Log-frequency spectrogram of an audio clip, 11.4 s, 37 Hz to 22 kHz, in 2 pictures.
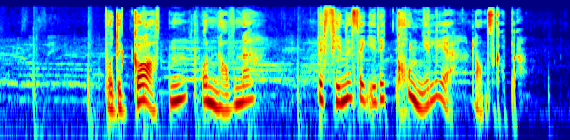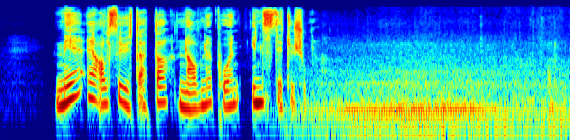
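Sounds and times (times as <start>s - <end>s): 
speech: 1.0s - 5.3s, 6.3s - 9.0s
bus engine drone in motion: 8.7s - 11.3s.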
